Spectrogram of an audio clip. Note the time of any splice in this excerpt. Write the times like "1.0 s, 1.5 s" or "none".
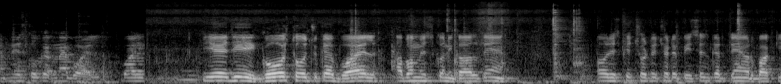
1.4 s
